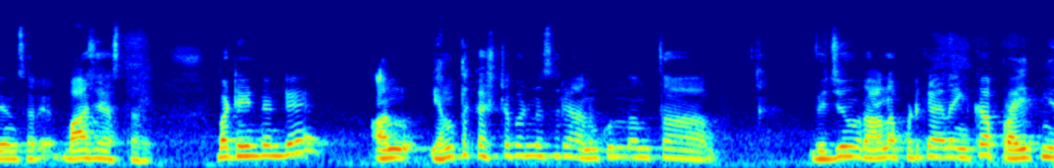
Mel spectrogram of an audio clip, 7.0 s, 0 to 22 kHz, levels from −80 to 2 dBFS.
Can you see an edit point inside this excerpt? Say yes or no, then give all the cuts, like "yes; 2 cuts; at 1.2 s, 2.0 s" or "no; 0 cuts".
no; 0 cuts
